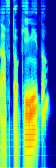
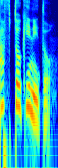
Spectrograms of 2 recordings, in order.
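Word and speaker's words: αυτοκίνητο: Claro, se escribe autoquinito, pero como la tau es sorda, pues supongo que el sonido choca contra un muro y se endurece, ¿no? Exacto. Se endurece. Se convierte en la F sorda dando lugar a afok quinito. Lo has clavado. La boca anticipa el silencio relativo de la laringe para la consonante sorda y produce una F en lugar de una V.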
